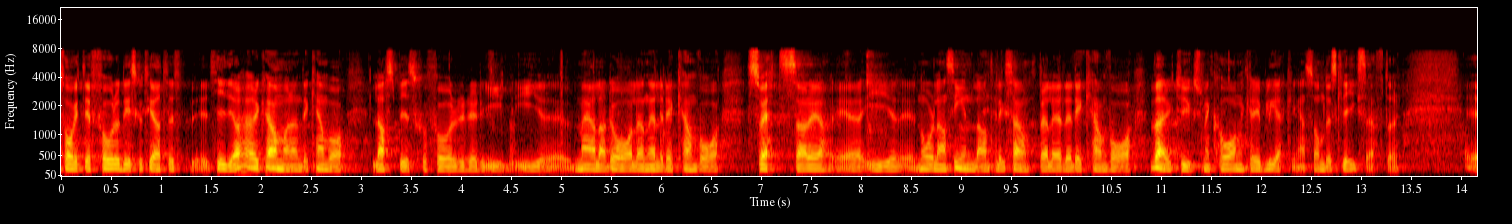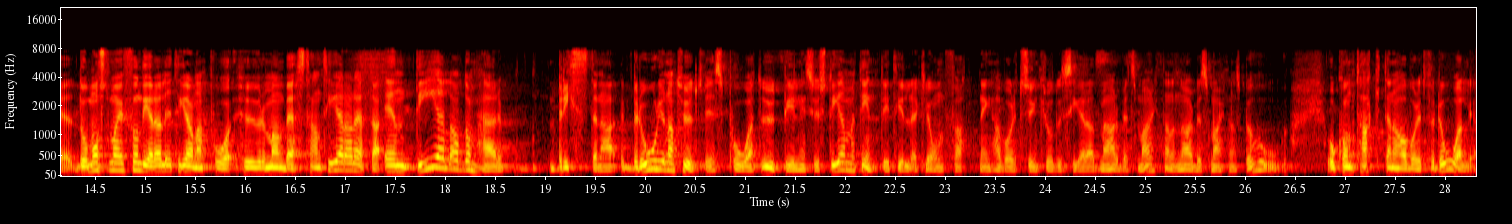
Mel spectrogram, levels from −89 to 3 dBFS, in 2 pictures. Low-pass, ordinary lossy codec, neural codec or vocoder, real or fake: none; none; none; real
